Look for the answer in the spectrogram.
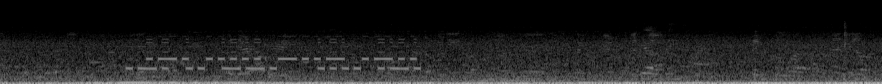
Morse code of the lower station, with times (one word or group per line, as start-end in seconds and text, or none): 1.3-2.8 RIG
3.2-4.2 HR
